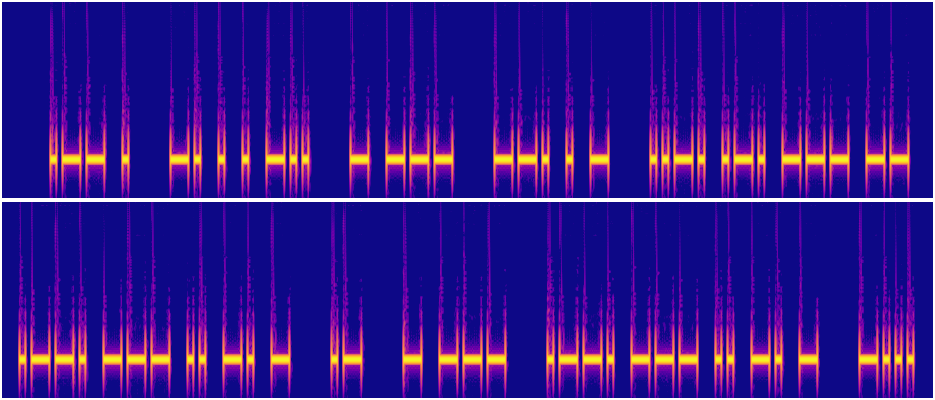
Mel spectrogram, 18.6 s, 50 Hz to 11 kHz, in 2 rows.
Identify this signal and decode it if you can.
Morse code, heard as a keyed tone, about 20 wpm, 700 Hz. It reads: WE NEED TO GET FROM POINT A TO POINT B
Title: Sentences with 6-Word Phrases - Spoken Beginning - 20wpm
